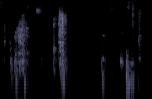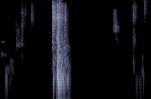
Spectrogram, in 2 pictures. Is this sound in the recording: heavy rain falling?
no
